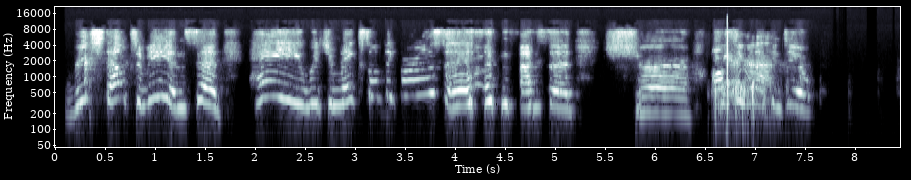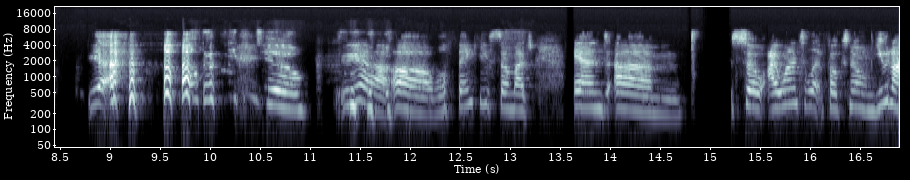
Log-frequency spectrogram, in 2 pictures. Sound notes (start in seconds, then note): 9.6 laughs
